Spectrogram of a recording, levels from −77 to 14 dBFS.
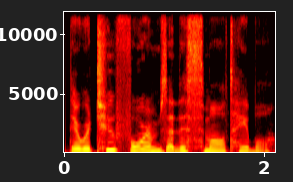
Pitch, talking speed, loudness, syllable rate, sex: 220 Hz, 225 wpm, -15 LUFS, 5.3 syllables/s, female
